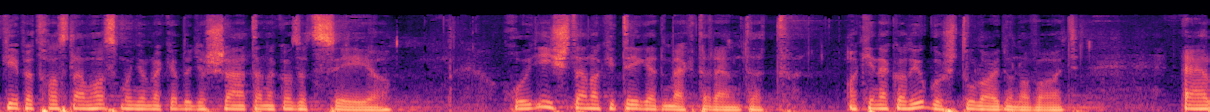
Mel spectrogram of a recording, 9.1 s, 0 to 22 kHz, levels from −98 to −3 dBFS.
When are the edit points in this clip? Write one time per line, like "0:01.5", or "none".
none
